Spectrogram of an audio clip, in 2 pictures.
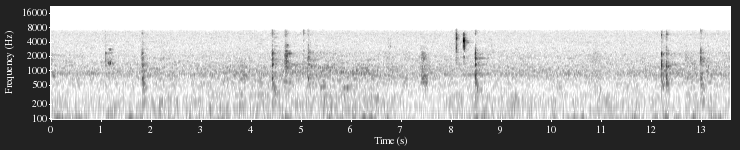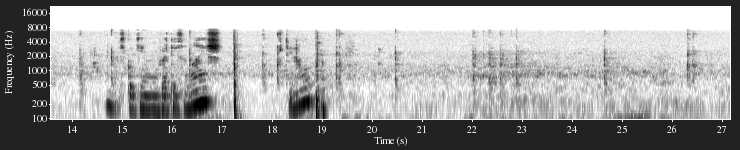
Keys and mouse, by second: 4.8-7.6 middle drag, 12.3-14.1 drag, 13.1 middle click, 13.1 right click, 14.1-17.4 middle drag, 17.4 b, 19.0 Delete.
